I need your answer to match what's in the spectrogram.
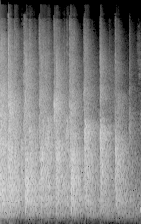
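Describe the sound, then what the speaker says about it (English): A small meeting audience claps in a few slow, separate rounds, each with a sharp onset that trails off. The claps sound close and fairly loud, and no one speaks. "Let us have a big round of applause"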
